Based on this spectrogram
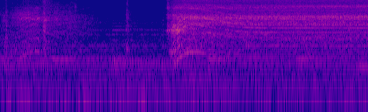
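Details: Low-budget rebranded brushless hammer drill after a shim was fitted at the top to stop the rotor rubbing the stator. An even, steady whine, now turning freely and smoothly, with a normal quiet sound.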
